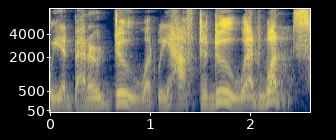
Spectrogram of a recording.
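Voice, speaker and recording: Using a put-on character voice, a woman speaks at a fairly low pitch and a moderate pace. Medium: read story. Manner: low, grim.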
